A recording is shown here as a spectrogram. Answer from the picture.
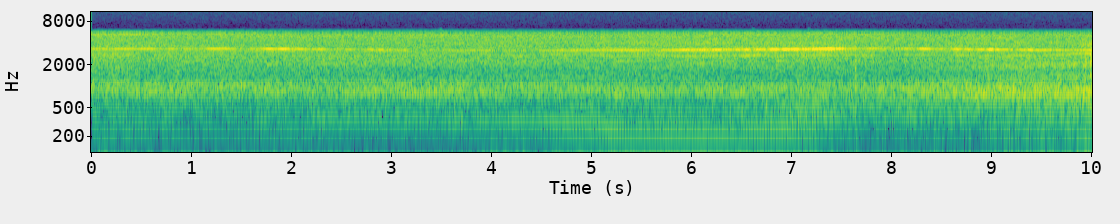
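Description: Electric motor and propeller of a small foam RC model plane, a steady hum with a thin high whine, shifting in pitch in the middle and growing louder near the end as the plane comes in low.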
